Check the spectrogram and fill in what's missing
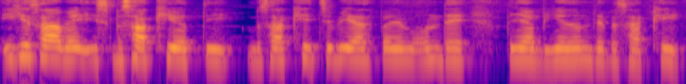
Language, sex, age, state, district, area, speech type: Dogri, female, 45-60, Jammu and Kashmir, Samba, rural, spontaneous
